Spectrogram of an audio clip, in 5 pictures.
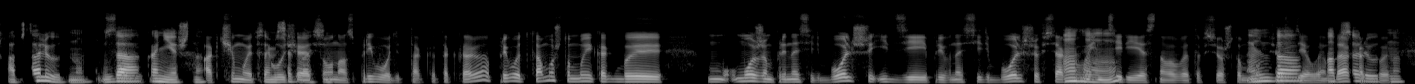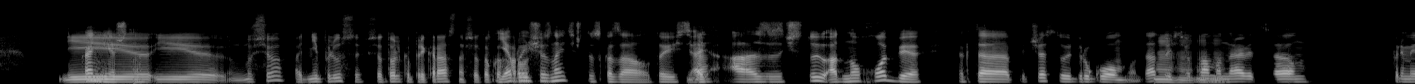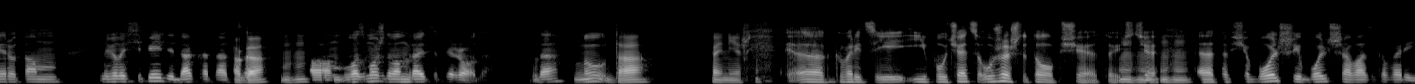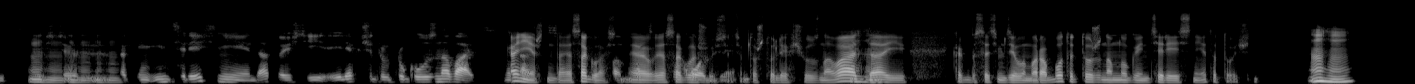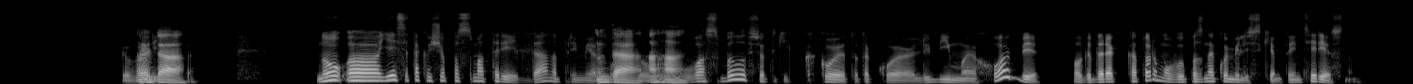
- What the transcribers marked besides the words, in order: other background noise
- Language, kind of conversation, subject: Russian, unstructured, Как хобби помогает заводить новых друзей?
